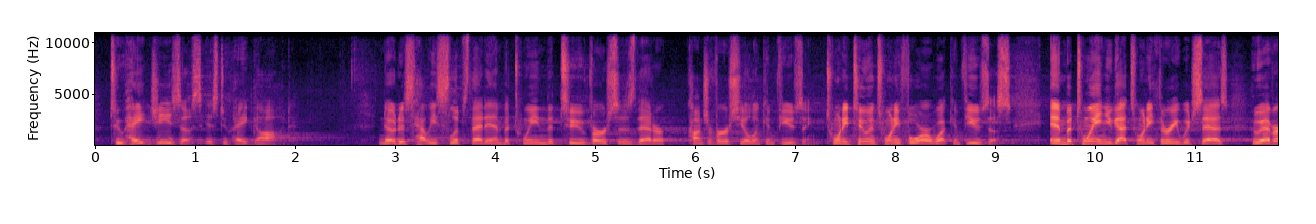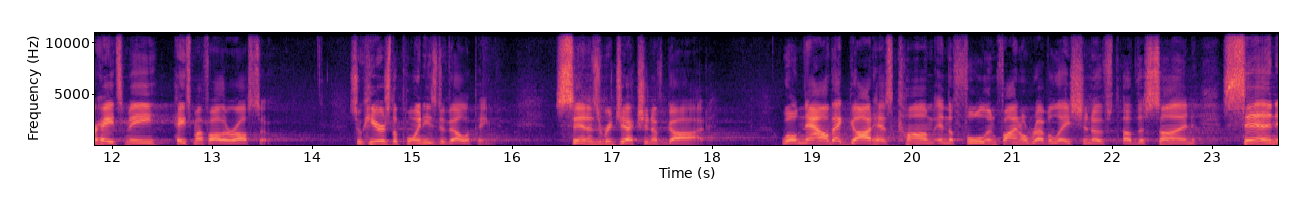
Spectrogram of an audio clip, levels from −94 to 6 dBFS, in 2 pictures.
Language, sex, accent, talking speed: English, male, American, 185 wpm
